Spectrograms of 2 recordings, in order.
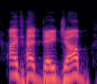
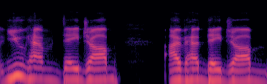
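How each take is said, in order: First: Louder, blunt caveman grunt; mock caveman speaking broken English. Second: Caveman talk. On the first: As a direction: say it like a proud caveman. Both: Shown as a demonstration. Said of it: "talking like a caveman".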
